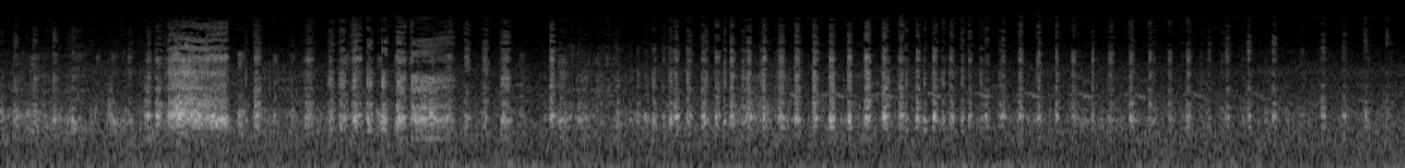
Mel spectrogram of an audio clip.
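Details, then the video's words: Northern fulmars at a small cliff nesting colony at Foreness, Southeast England, calling during noisy courtship on a sunny early-summer morning: a raucous, squawking cackle of rapid guttural pulses in a steady chattering rhythm, with louder bursts near the start. "Northern Fulmar Noisy Courtship"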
